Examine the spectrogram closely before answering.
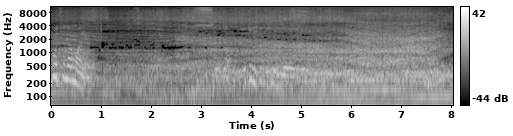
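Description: A truck engine rumbles as a truck drives past.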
